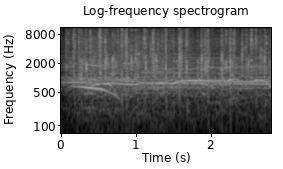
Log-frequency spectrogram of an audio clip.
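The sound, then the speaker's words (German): Thousands of fans cheer and applaud continuously in bright sunshine at the Frankfurter Römer in Frankfurt, Germany, at a reception for the German Olympic team. Dense clapping is mixed with whistles and a sustained high whistle tone, loud and steady throughout with no talking. “Strahlender Sonnenschein auf dem Frankfurter Römer, ausgelassene Olympioniken und tausende jubelnde Fans.”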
